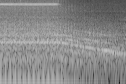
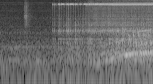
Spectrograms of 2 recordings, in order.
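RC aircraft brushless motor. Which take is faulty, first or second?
second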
